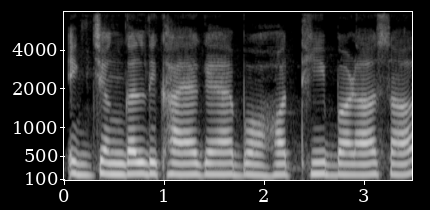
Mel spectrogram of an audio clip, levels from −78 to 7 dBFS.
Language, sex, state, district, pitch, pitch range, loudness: Hindi, female, Himachal Pradesh, Shimla, 190 Hz, 185-195 Hz, -14 LUFS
